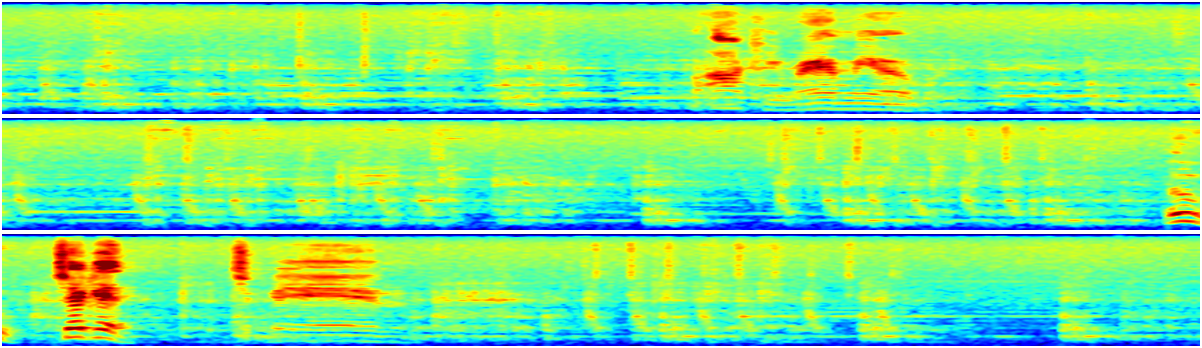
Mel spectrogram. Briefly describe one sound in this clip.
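Video game combat sounds of hits and blasts crack out repeatedly through a television speaker.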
